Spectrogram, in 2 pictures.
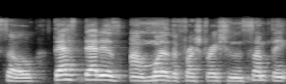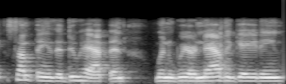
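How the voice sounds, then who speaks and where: At a moderate pace, a plain, everyday voice speaks with fairly even intonation against a quiet background. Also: woman. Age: 50s. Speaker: doctoral student panelist. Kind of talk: panel talk on video call.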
